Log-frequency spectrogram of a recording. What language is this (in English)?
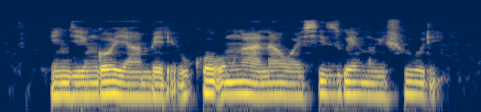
Kinyarwanda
